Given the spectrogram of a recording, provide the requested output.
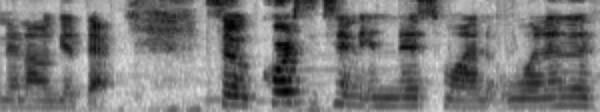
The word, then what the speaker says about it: Quercetin: Let me just say it right. Quercetin. Am I getting it? Am I getting closer? Yeah, Cute. Quercetin. Quercetin, yes. I really have to visualize a corset every time I say it, and then I'll get there.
